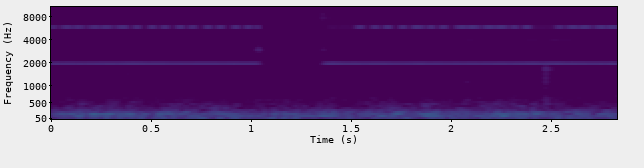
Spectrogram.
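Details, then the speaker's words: Five-pin relay tested off the car with a meter: a steady continuity beep, pause, then a solid beep. Terminal 30 switches between 87 and 87a as the coil on 85/86 is energised and released. Normal relay contact continuity. "but if I turn the relay off I don't have continuity between 30 and 87 anymore but I do have with 87a"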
